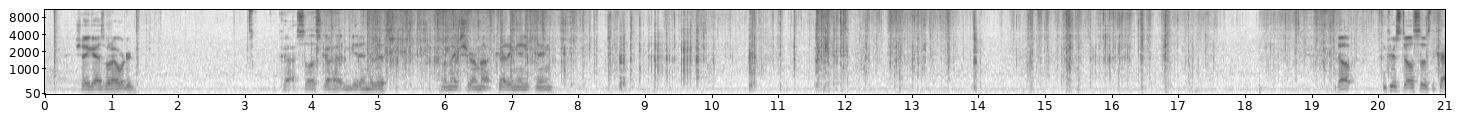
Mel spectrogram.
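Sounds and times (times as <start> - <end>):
plastic mailer crinkling: 3.8 - 21.0.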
